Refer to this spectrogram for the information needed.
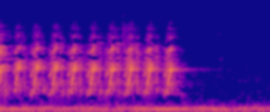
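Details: Waterslager canary giving a short string of eight evenly spaced bubbling, water-like notes, about four per second, then stopping, with a low background hum.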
